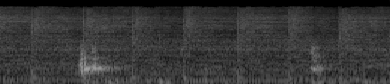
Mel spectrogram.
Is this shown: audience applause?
no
